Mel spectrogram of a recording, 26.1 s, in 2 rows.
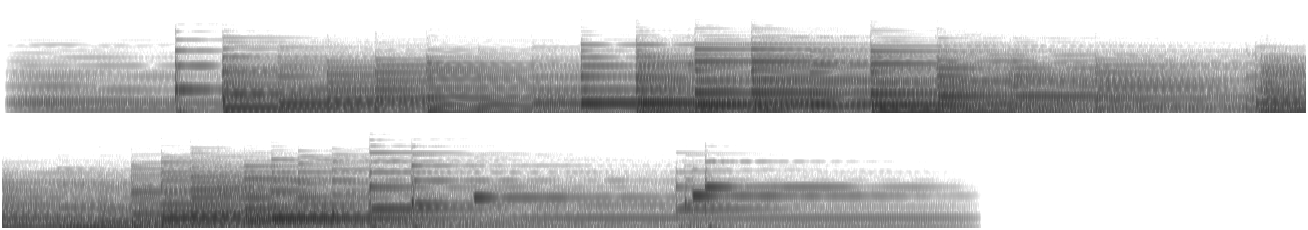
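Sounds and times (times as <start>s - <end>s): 
piano music: 0.1s - 22.8s.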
